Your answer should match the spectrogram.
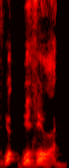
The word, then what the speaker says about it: Ivonne: You know how to pronounce Ivonne. It is Wavon.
